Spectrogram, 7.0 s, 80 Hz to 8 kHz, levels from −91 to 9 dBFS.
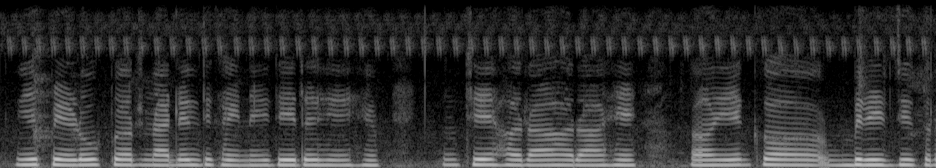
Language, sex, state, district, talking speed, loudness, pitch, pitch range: Hindi, female, Uttar Pradesh, Budaun, 160 wpm, -25 LUFS, 245 Hz, 235-250 Hz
